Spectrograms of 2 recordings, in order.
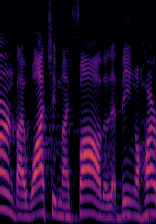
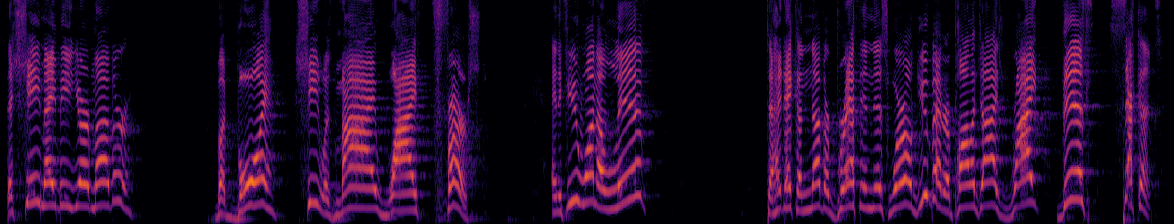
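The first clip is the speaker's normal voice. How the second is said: mock fearsome, loud, raised, terrifying voice; 8 semitones higher, 7 dB louder than usual. Retelling what a father told his son about the boy's mother, acting out a terrifying voice. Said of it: "the most terrifying voice".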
